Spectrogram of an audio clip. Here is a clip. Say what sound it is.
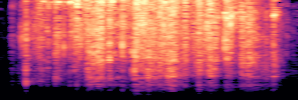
dropping a mix of European, Canadian, old Portuguese and Spanish coins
